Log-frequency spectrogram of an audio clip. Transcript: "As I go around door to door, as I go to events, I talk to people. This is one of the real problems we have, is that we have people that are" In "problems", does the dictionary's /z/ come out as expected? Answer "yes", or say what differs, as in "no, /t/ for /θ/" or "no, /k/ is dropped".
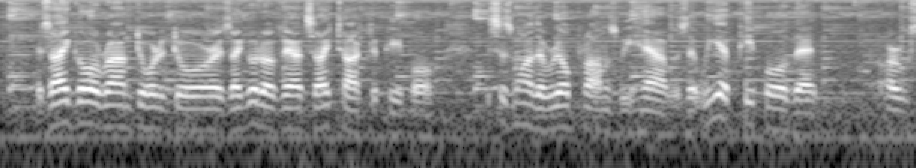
yes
